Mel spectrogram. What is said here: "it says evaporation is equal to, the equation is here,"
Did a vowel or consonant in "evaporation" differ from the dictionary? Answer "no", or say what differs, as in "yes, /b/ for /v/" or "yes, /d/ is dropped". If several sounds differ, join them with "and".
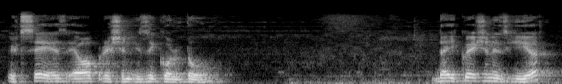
yes, /v/ is dropped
